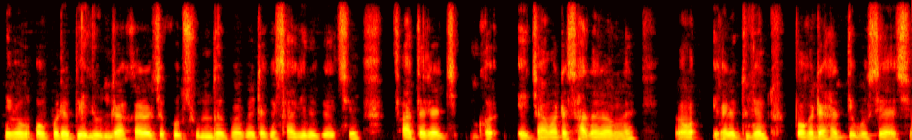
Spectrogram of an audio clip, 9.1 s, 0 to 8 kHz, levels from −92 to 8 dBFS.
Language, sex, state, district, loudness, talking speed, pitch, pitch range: Bengali, male, West Bengal, Jalpaiguri, -21 LUFS, 170 wpm, 110 Hz, 105-115 Hz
